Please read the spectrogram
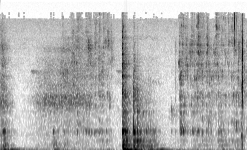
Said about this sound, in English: I'm going to mix it in a mixing cup and then I'm going to pour it in some separate cups. So let's try to get about four ounces so in there.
